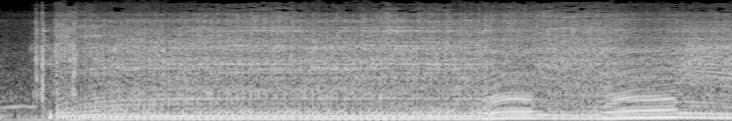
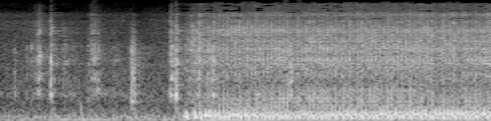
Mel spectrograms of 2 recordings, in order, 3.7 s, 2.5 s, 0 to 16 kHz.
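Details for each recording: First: Imported 43 cc two-stroke brush cutter, carburetor screws being set from closed to about one and a half turns: steady high buzz that sags and surges, then hunts lower; mixture knocked out of adjustment while adjusting. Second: Imported 43cc brushcutter after carburetor adjustment, upper screw 1.5 turns and lower two turns out: catches after a few pulls and holds a steady, high buzzing rev with no stumbling or surging; normal running at high speed.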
